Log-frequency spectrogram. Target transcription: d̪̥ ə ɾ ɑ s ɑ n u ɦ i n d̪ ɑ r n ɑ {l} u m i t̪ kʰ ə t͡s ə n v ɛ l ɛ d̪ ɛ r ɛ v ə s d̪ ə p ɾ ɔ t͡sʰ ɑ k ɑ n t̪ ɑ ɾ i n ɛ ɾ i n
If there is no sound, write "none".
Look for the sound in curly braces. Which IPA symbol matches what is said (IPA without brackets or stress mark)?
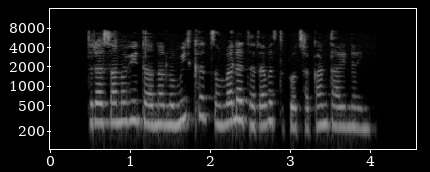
l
